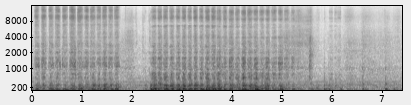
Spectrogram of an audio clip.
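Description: An HB graphite pencil is scratched in short hatching strokes across a large flat sheet of heavy textured mixed-media paper, near the outline of a drawn face. Quick, rhythmic raspy strokes pause briefly, then return in a louder, denser run before tapering off into softer scratching.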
